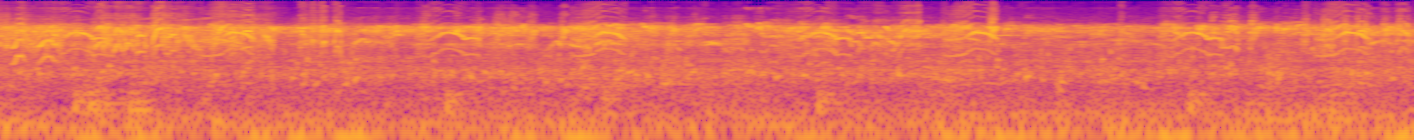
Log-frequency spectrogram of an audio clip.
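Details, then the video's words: Lively Ruby-cheeked sunbird chatter played as a lure. Piercing arched squeaks repeat in irregular bursts roughly every couple of seconds, interleaved with faster twittering, over steady background hiss. "PANCINGAN SOGON AGAR CEPAT GACOR"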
